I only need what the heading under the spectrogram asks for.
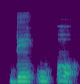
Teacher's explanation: Duo bacanya tidak pakai angin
